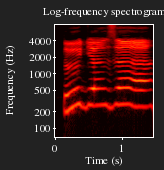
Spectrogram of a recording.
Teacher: Jim ini harus dipantulkan karena sukun atau mati karena Jim ini termasuk hurufnya qqalah tujza seperti itu harus dipantulkan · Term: qalqalah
